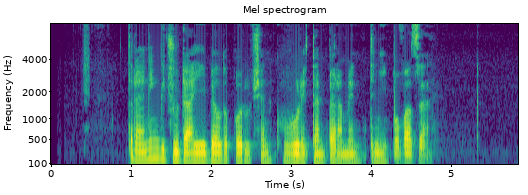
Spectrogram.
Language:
Czech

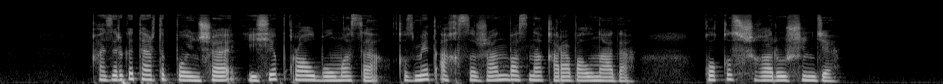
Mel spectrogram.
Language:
Kazakh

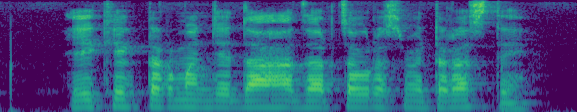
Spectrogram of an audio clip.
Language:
Marathi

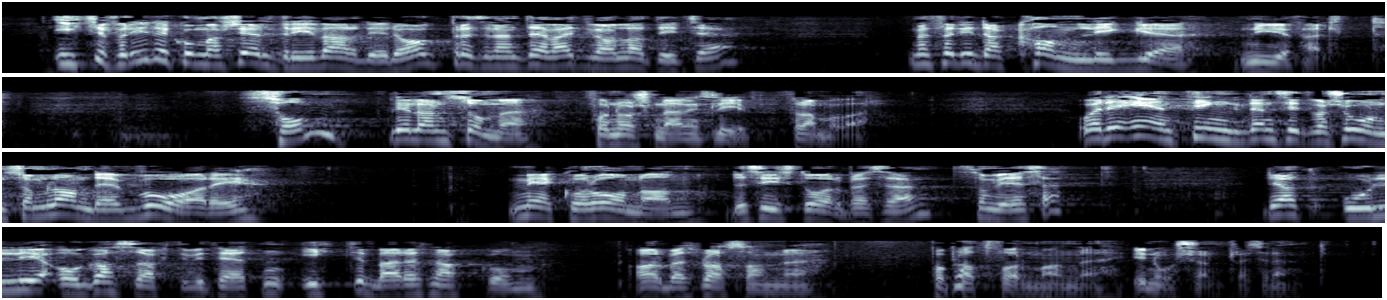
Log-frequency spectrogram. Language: Norwegian Nynorsk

